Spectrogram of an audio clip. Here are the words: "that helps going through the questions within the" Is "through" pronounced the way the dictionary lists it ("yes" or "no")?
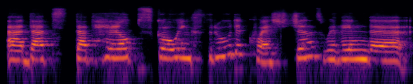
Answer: yes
